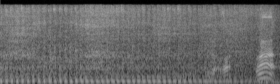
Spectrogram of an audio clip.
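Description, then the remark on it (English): A small petrol lawnmower engine, to be used as the lift engine for a hovercraft, chugs steadily with a fast, even putter, while a brief voice cuts in near the end. “found a lawnmower engine”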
